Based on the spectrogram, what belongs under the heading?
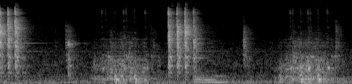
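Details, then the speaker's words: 1974 Indian SE74 dirt bike, Minarelli P4-70 engine, sat about 30 years, turned over by hand and checked with stethoscope: gritty crunching bursts about every 1.5 seconds each turn; source not found, oiling seemed to improve it. "So, I just want to confirm where that little crunching noise."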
